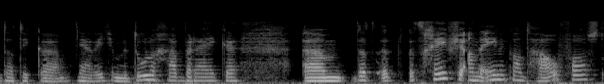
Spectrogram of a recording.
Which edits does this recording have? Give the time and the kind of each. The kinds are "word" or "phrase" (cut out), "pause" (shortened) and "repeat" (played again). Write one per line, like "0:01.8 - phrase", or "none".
none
